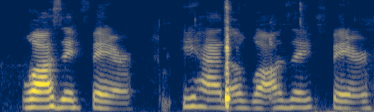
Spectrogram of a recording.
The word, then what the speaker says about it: laissez faire: known how to pronounce, is it lazy fairy? Laissez faire.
